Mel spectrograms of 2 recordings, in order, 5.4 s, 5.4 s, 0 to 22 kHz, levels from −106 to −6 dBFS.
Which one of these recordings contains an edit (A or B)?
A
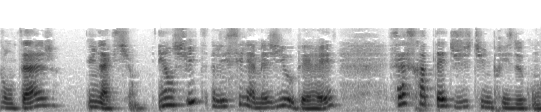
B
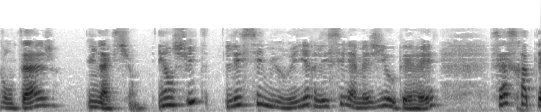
A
